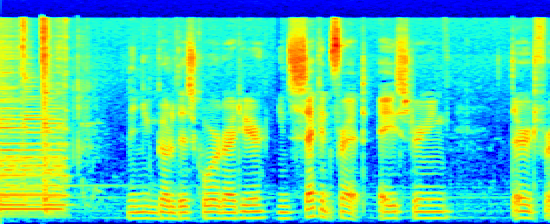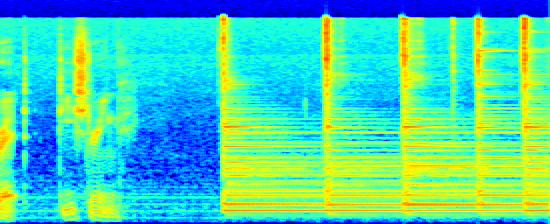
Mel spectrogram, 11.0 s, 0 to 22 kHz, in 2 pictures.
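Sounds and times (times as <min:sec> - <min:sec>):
guitar chord strummed slowly: 0:00.0 - 0:00.9, 0:07.7 - 0:11.0.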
